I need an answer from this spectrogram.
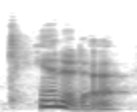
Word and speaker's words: Canada: syllable kannada similarly if i put it at the end on the DA it would be canada and we know that that's not the country we live in we know we live in Canada the first syllable is stressed and the second to our unstressed now here we come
